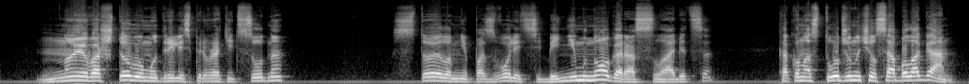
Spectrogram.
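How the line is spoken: Menacing. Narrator (Russian): Грозно сказал Себрастиан

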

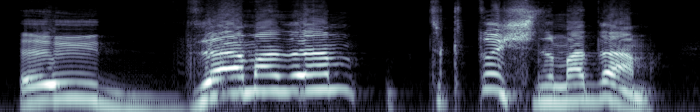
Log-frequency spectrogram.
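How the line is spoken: Full-throated bark. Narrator (Russian): Маул фыркнул, гаркнул во всю глотку

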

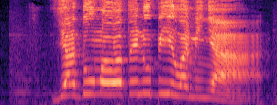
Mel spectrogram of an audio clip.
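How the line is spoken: Wailed. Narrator (Russian): взвыла она

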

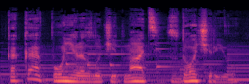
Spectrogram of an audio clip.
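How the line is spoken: Whispered to herself. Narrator (Russian): прошептала Селестия, обращаясь к себе

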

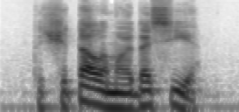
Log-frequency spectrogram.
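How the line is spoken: Gruff mutter. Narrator (Russian): буркнула Даймонд

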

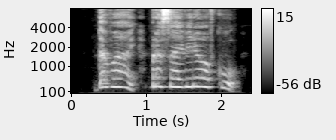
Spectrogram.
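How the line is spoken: Shrill shout. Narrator (Russian): пронзительно крикнула единорожка

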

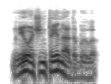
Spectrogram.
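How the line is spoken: Gruff mutter. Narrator (Russian): буркнул Пегас

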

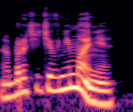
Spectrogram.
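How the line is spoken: Quiet. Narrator (Russian): тихо сказала Зикора

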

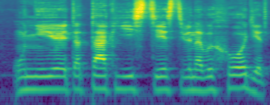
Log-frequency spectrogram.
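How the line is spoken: Grumbling. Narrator (Russian): проворчала Винил

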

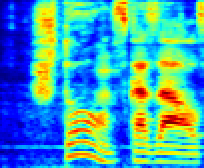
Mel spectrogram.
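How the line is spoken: Soft question. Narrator (Russian): спросила Винил мягко

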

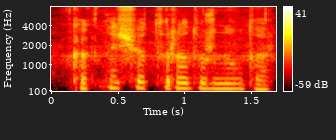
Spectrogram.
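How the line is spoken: Timid suggestion. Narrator (Russian): робко предложила Флаттершай

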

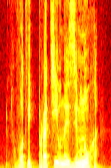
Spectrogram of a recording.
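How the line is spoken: Snort. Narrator (Russian): фыркнул Десерта

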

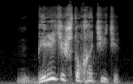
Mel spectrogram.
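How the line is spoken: Angry male voice. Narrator (Russian): зло сказал Уайт

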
